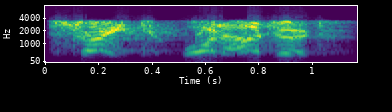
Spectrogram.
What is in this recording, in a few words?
Vocal Straight; Rally Champ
